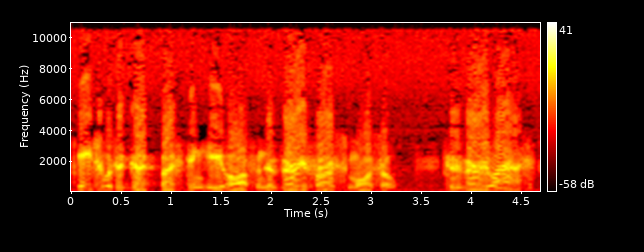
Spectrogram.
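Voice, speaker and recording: A man with a Brooklyn accent who talks in halting bursts full of restarts. His voice is very bright and swings widely in pitch, with faint noise in the background. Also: poor audio. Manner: halting, many restarts, animated. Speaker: storyteller and stand-up comic. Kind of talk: casual chat and reading a comic tale.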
